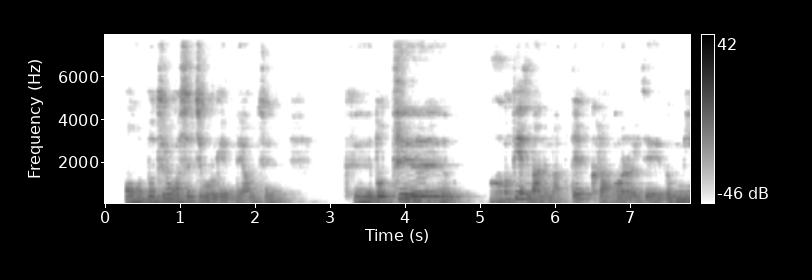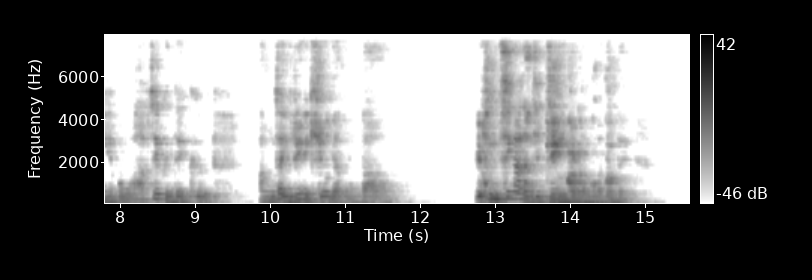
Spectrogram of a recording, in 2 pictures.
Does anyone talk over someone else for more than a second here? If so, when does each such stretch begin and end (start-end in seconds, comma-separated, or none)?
13.4-14.6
